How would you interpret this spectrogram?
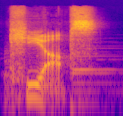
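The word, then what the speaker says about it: Cheops: to pronounce it it's key ops yeah that makes sense because there's a kai i know to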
